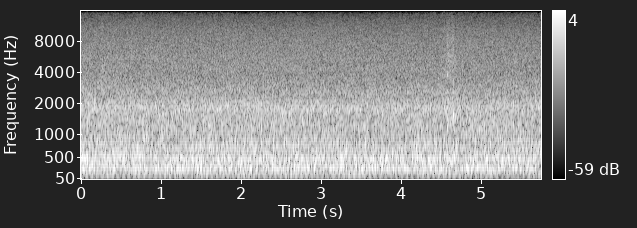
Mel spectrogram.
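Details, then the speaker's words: Vintage GE 3-speed window fan F11W3 after a fix with clear Gorilla Glue, on medium: smooth even air rush, faint steady motor hum, no rattle or wobble; much quieter, normal. "much quieter yeah that is a huge Improvement"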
